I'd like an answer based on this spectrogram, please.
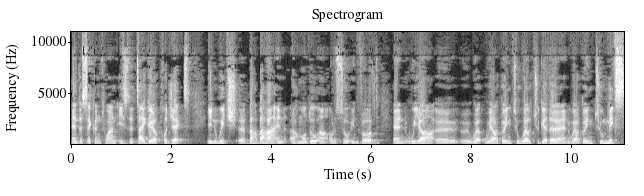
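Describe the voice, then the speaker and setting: A man's high-pitched voice in a French accent with fairly even intonation. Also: moderate pace. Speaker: academic researcher. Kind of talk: conference presentation. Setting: university lecture hall. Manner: halting, many fillers.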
